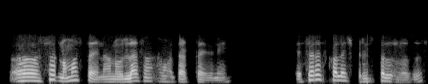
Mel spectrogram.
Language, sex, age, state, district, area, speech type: Kannada, male, 30-45, Karnataka, Chitradurga, rural, conversation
